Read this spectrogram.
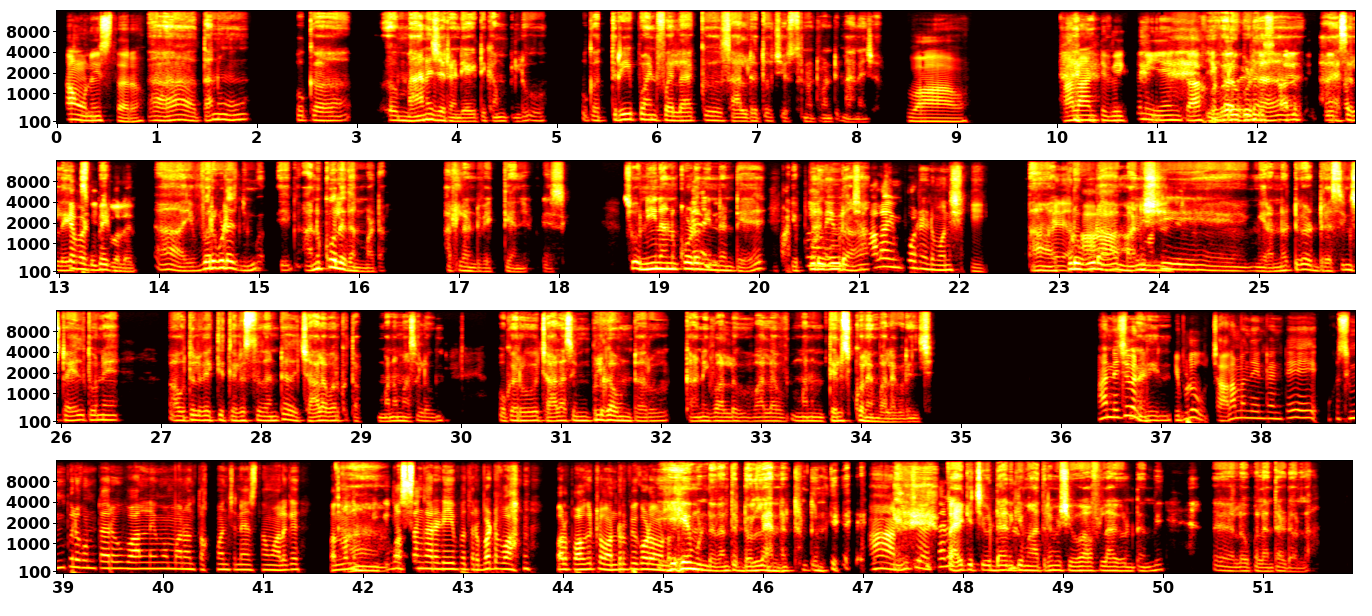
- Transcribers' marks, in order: in English: "మేనేజర్"; in English: "ఐటీ కంపెనీలో"; in English: "త్రి పాయింట్ ఫైవ్ లాఖ్ శాలరీతో"; in English: "మేనేజర్"; in English: "వావ్!"; chuckle; in English: "ఎక్స్పెక్ట్"; in English: "సో"; in English: "ఇంపార్టెంట్"; in English: "డ్రెసింగ్ స్టైల్"; in English: "సింపుల్‌గా"; tapping; stressed: "బీభత్సంగా"; in English: "రెడీ"; in English: "బట్"; chuckle; in English: "పోకెట్‌లో వన్ రూపీ"; laughing while speaking: "ఏం ఉండదంతె డొల్లే అన్నట్టుంటుంది"; in English: "షో ఆఫ్"
- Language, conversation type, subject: Telugu, podcast, మీ సంస్కృతి మీ వ్యక్తిగత శైలిపై ఎలా ప్రభావం చూపిందని మీరు భావిస్తారు?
